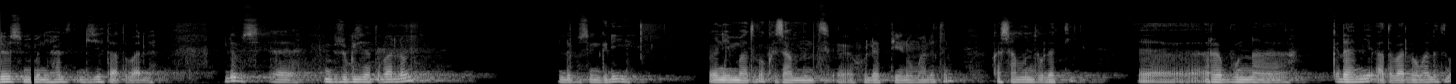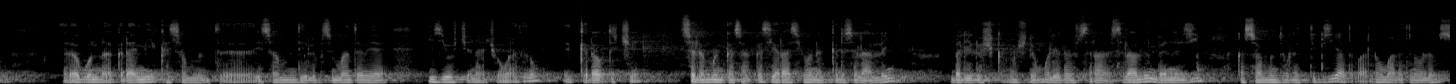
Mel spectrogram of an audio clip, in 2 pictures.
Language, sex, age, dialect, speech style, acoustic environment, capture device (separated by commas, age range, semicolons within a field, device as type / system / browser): Amharic, male, 18-24, Ethiopia - Gojjam, focused, silence, mobile / Linux / Chrome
